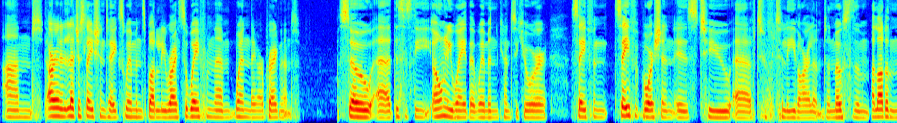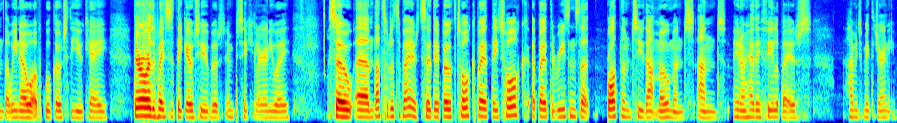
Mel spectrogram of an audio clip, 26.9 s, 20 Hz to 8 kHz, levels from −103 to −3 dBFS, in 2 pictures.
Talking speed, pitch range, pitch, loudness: 220 wpm, 160-185 Hz, 170 Hz, -20 LUFS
